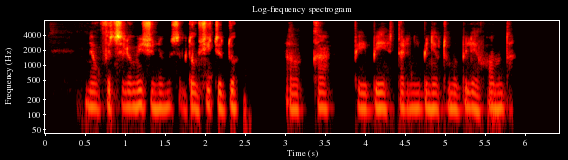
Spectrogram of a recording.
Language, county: Lithuanian, Marijampolė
